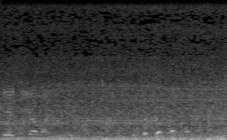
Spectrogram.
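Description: Riding noise on a moving two-wheeler: wind buffeting the phone's microphone over the engine's low running.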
